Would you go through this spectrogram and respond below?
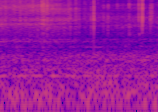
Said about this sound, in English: So now we're going to put the veggie burger into the pan. Let's see what kind of sound it makes. Oh, there's a little bit of sizzle, but not much. Yeah, I think the sizzle is just like, because it's maybe a little icy from the freezer.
